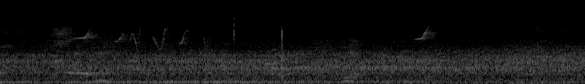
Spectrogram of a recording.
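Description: Small birds chirping: short rising chirps about a second in, a quick run of them just after, and another a little past four seconds, over a steady background hiss. Two faint ticks near the middle.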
